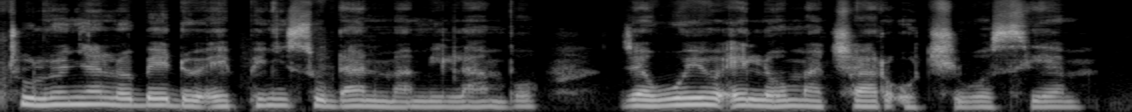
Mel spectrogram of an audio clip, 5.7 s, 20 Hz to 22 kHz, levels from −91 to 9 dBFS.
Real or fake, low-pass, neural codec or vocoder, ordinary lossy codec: fake; none; vocoder, 44.1 kHz, 128 mel bands, Pupu-Vocoder; none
